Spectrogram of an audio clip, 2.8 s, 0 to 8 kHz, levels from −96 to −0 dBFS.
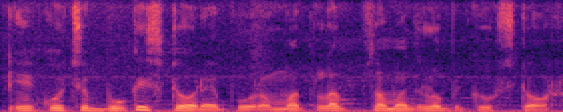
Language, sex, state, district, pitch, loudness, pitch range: Hindi, male, Uttar Pradesh, Muzaffarnagar, 140 Hz, -27 LUFS, 120-150 Hz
